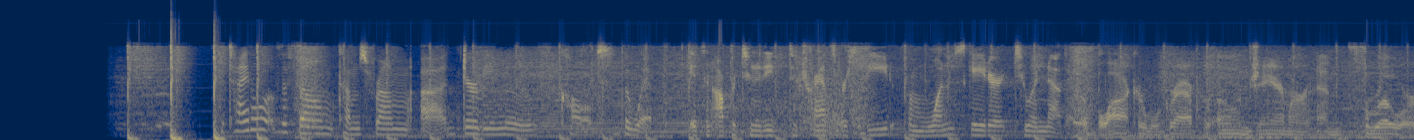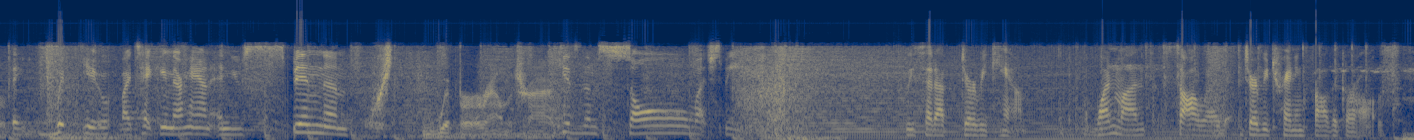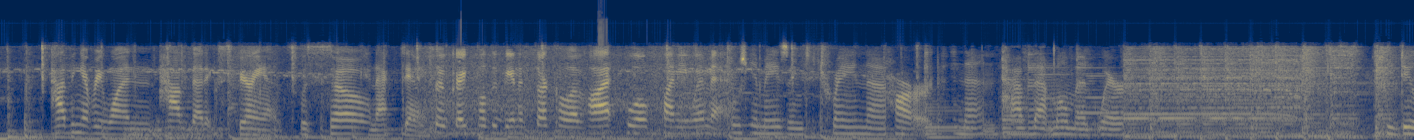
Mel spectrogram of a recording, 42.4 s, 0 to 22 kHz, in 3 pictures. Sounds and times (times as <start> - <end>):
Music: 1.1 - 42.4
Speech: 1.5 - 21.6, 23.2 - 24.4, 25.0 - 28.1, 28.7 - 39.6, 42.2 - 42.4.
